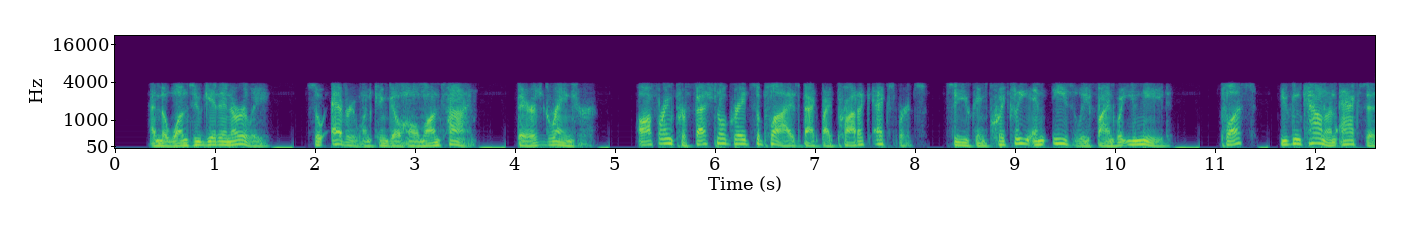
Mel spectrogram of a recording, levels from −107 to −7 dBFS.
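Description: From start to finish the speech has a buzzy, gravelly roughness and nothing above 4 kHz. This is GSM full-rate codec damage. The speech is rebuilt from a vocal-tract model driven by sparse, regularly spaced pulses, which fits the 13 kbps full-rate codec.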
